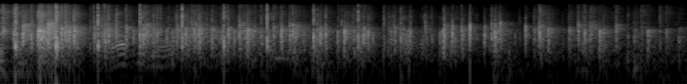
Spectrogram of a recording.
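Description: A choir applauds itself, a dense burst of close clapping from many hands that holds steady for several seconds, then thins and fades toward the end.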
